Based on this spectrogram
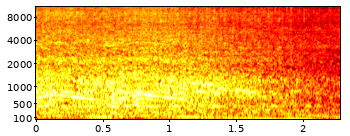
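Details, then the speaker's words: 40-year-old BMW started after fitting a cheap Chinese auxiliary pump that feeds the main fuel pump, straightened to seal: catches and runs steady and even with a smooth rev, no stumble or fuel starvation; runs like new. "I idemo sada da palimo automobil. Motor radi ko nov, drugovi, vide."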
